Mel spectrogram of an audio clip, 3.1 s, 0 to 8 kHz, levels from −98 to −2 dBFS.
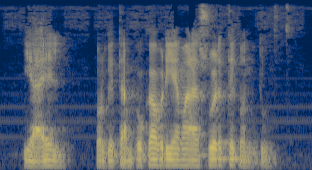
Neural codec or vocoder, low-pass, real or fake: none; 7.2 kHz; real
